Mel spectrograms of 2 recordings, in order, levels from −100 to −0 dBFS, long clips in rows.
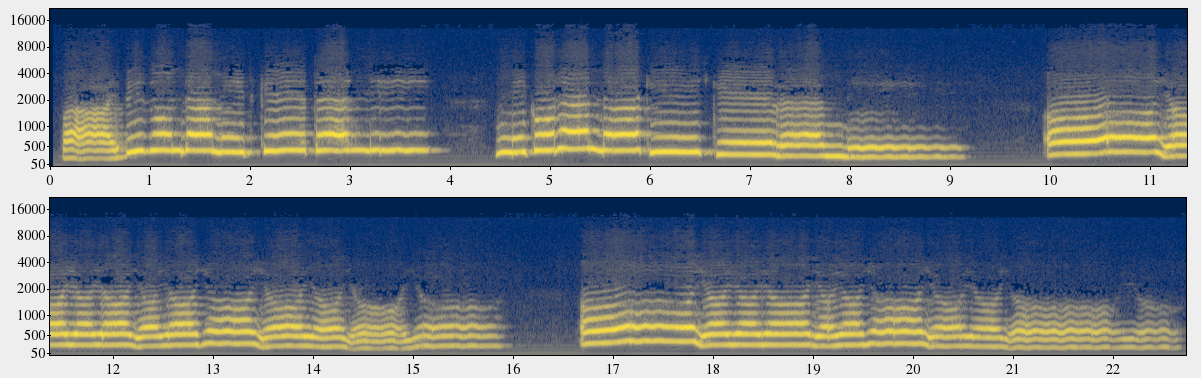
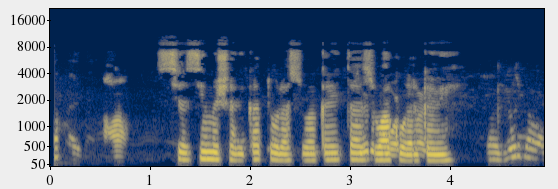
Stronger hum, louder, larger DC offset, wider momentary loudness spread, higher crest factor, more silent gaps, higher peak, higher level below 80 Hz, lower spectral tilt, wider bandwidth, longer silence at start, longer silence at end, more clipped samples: first, 50 Hz at -50 dBFS vs none; first, -10 LUFS vs -19 LUFS; neither; second, 10 LU vs 16 LU; second, 10 dB vs 20 dB; neither; about the same, 0 dBFS vs 0 dBFS; first, -52 dBFS vs -68 dBFS; first, -9 dB/octave vs -5 dB/octave; second, 4.3 kHz vs 9.6 kHz; about the same, 0.1 s vs 0.05 s; about the same, 0.05 s vs 0 s; neither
